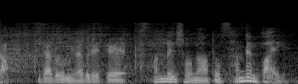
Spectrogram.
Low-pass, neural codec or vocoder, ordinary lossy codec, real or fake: 7.2 kHz; codec, 32 kHz, 1.9 kbps, SNAC; Opus, 32 kbps; fake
